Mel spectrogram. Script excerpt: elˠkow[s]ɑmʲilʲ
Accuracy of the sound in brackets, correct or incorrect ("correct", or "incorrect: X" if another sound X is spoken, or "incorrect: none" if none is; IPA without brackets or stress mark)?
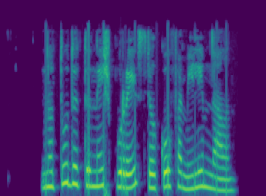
incorrect: f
